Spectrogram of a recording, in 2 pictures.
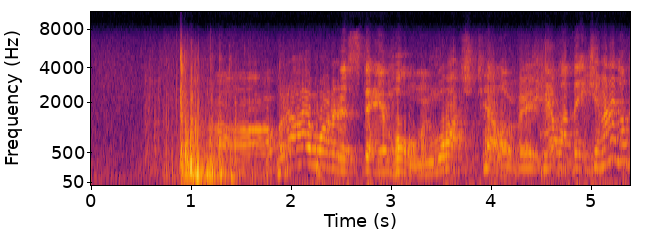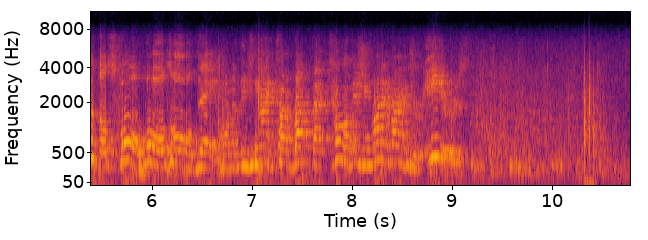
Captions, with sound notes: (door slams) - Aw, but I wanted to stay home and watch television. - Television! I look at those four walls all day. One of these nights, I'll wrap that television right around your ears!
